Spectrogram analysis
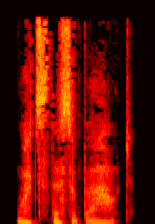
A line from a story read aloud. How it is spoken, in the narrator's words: He murmured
